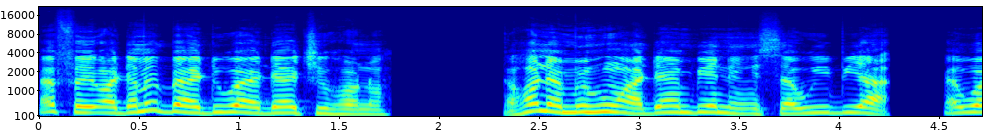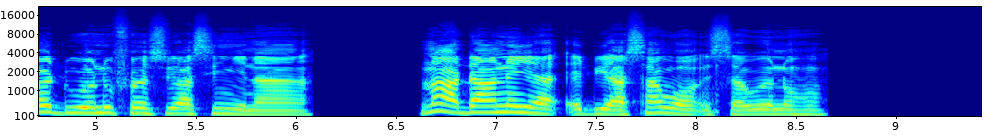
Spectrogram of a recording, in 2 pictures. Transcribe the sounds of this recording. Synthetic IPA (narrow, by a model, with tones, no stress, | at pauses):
æ˦fe˨i˨ɔ˨dɪ˨mɪ̃˦bæː˨di˦wɔ˦˨dɛ˦t͡ɕʰi˦ɦɔ˦nʊ̃˦ | ɛ˨ɦɔ˦nã˨mɪ̃˦ĩ˦ɦũ˦a˨dɛ̃˦mbi˦e˦nɪ̃˨n̩˨sa˨wɪ˦bi˦a˨ | ɛ˦wɔ˦æ˦du˨wɔ˦nʊ̃˦fæ˦su˦a˦sɪ˦ɲĩ˨nãː˦ | nã˨a˨dã˦nʊ̃˦jɛ˨ʔæ˨dɥa˨sã˦wɔ̃˨n̩˨sa˨wɪ˦nʊ̃˦ɦʊ̃˦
